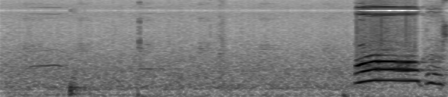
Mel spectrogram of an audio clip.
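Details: Domestic cats, several kittens present, indoors with people talking; near the end one loud, drawn-out harmonic meow lasting about half a second, followed by a short second cry, after quiet background chatter.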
